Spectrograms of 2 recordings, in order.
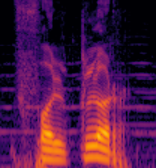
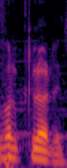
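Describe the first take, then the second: First: The word ends with an r sound. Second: The word ends with an e vowel. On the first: This is the common, adapted form. The speaker calls it wrong. "mucha gente dice folclor" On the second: This is the original, universal form. The speaker calls it right. "que sería lo correcto"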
